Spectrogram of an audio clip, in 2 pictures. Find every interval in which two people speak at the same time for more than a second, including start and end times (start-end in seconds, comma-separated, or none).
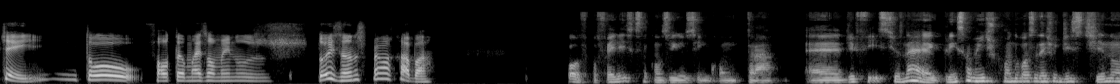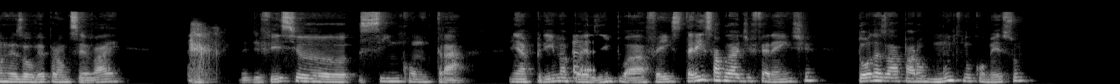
none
